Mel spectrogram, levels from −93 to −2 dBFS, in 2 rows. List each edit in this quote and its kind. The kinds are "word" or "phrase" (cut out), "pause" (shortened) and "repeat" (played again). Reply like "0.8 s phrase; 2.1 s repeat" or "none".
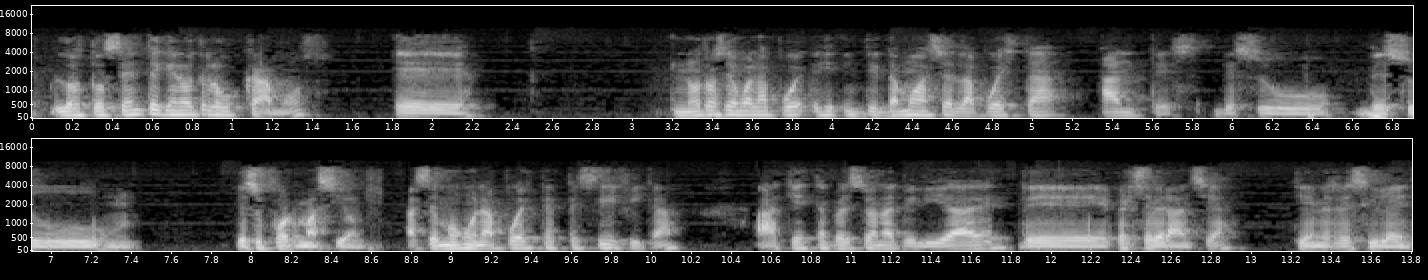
11.2 s word; 11.8 s word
